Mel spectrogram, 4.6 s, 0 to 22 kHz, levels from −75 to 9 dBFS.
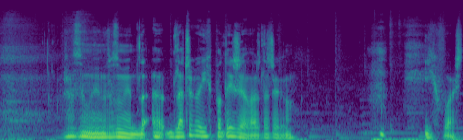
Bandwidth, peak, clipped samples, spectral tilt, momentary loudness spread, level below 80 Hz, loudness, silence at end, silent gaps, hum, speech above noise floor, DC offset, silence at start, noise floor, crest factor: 13.5 kHz; -2 dBFS; under 0.1%; -6 dB/octave; 18 LU; -32 dBFS; -16 LUFS; 0 s; none; none; 26 dB; under 0.1%; 0 s; -40 dBFS; 14 dB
